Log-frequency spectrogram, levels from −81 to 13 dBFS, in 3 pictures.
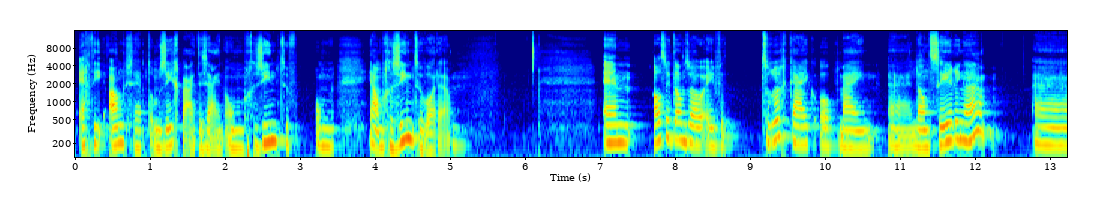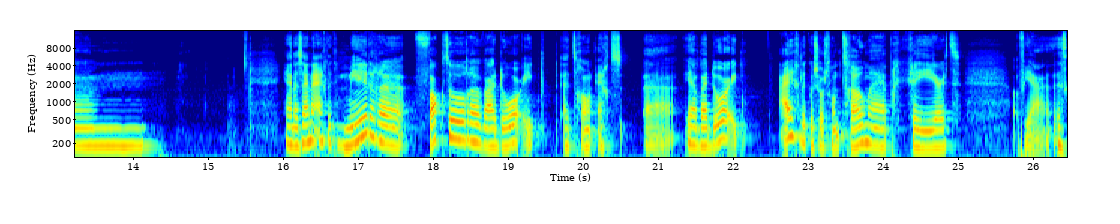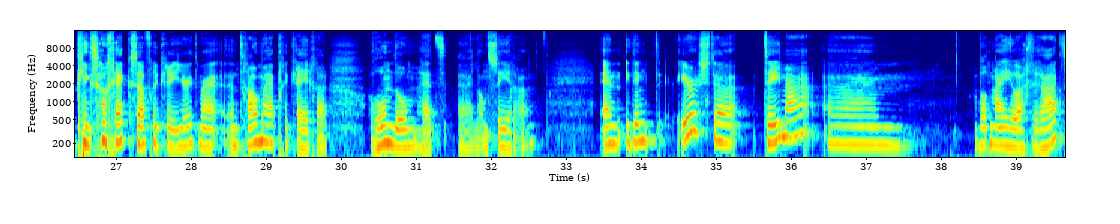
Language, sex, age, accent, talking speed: Dutch, female, 20-39, Dutch, 115 wpm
